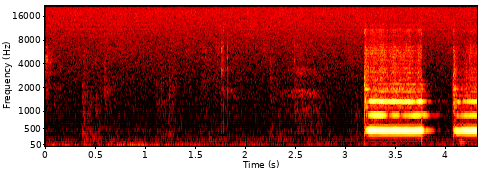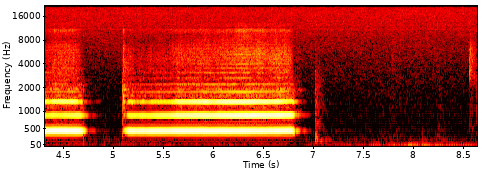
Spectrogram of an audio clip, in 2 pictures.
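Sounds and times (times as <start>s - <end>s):
low mid-ranged tone played on a baroque flute: 3.2s - 7.0s.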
